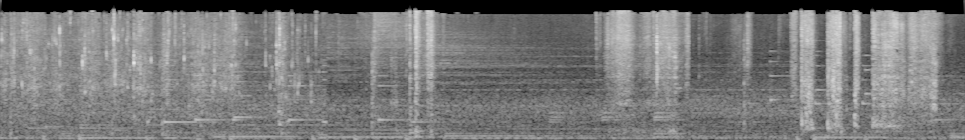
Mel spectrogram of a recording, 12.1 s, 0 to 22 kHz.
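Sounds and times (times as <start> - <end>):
water sloshing in a bucket: 0.0 - 4.1
background music: 0.0 - 12.0.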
